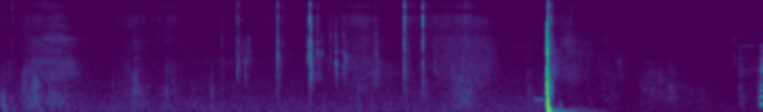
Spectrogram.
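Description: A LIFECARD credit-card-sized gun fires a single sharp, loud shot that stands out after a few faint scattered clicks and handling taps in otherwise near silence.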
